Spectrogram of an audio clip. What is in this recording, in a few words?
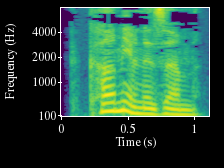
"Communism", English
